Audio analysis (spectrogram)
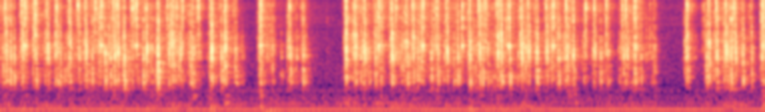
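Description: Fingertips of both hands type continuously on a full-size mechanical keyboard with plastic keycaps and blue clicky switches. The result is a rapid stream of sharp, bright clicks with almost no low end, broken by two brief pauses.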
